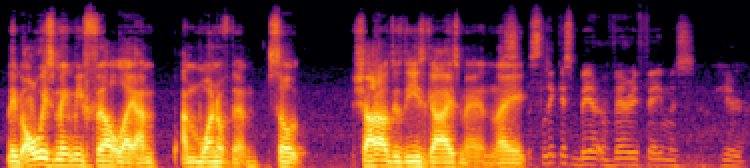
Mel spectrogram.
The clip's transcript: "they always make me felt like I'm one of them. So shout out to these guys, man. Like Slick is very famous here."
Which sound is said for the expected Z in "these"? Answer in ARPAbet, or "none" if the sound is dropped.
Z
